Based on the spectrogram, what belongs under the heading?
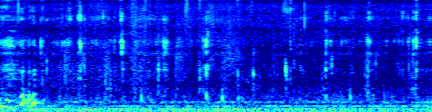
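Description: A person biting into and chewing a shrimp po' boy of cracker-crumb-breaded, air-fried shrimp on French bread, with many small, irregular crunches and mouth sounds.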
